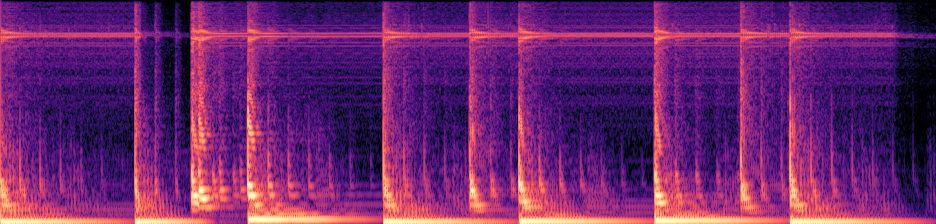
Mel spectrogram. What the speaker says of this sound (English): I added a second bass on top of this, so it sort of sounds like this.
